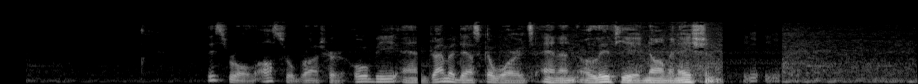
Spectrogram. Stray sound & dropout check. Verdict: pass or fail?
fail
